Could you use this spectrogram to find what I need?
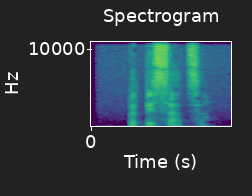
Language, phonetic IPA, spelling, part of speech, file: Russian, [pətpʲɪˈsat͡sːə], подписаться, verb, Ru-подписаться.ogg
- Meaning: 1. to sign, to put one's name on 2. to subscribe, to take out a subscription 3. to follow on social media 4. passive of подписа́ть (podpisátʹ)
